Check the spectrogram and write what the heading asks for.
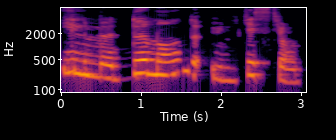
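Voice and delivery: "Il me demande une question" spoken very slowly; slow example. Shown as a demonstration. Teacher giving another example: very slow and clear. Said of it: "چند تا مثال دیگه با همین صدا".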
